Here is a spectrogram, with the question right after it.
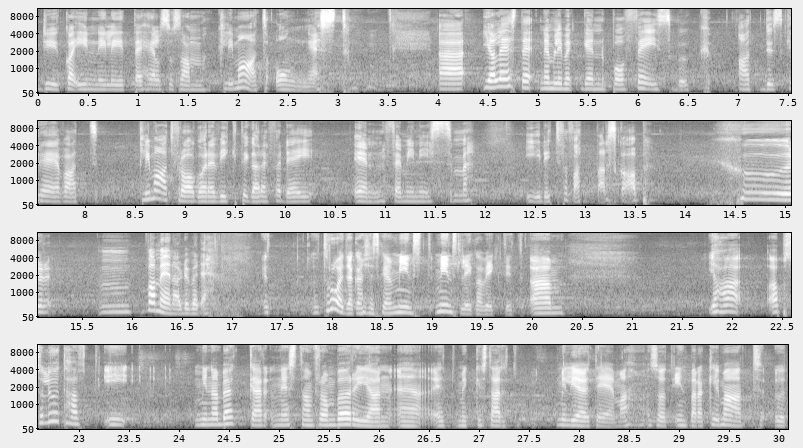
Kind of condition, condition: setting, busy venue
